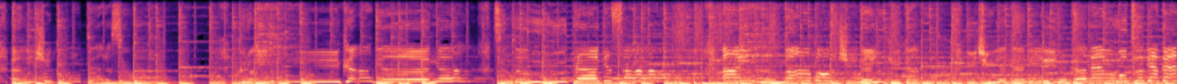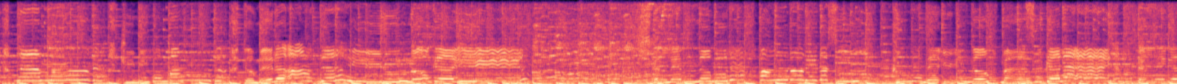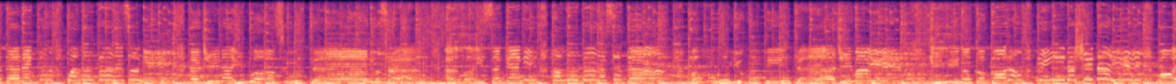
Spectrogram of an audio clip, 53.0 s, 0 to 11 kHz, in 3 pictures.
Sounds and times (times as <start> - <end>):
Music: 0.0 - 52.9.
